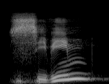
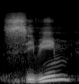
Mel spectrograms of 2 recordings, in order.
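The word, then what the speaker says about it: שבעים: la palabra hebrea es civim con i latina las dos y acento en la segunda ahí civim y en el idioma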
